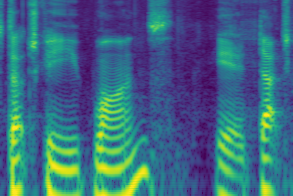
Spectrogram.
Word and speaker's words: Dutschke: still has the book available um so it's dutch G wines yeah Dutch G wines is all one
